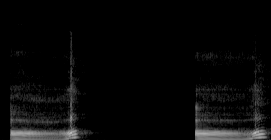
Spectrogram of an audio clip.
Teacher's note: 2 to 1 to 4. And the tone is first lowered and then raised, but it only rises to the position of 4, not to 5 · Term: third tone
